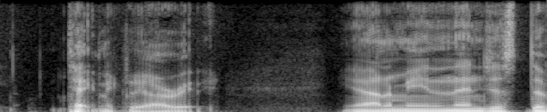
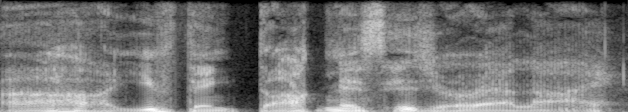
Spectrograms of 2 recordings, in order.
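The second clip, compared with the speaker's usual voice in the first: slow, lower villain voice; Bane; 4 semitones lower, much slower than usual. Acted. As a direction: draw it out as a menacing film villain. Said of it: "I can do Bane".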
